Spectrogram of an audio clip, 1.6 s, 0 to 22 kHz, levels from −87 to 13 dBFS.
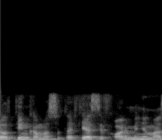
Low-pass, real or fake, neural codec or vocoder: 7.2 kHz; real; none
